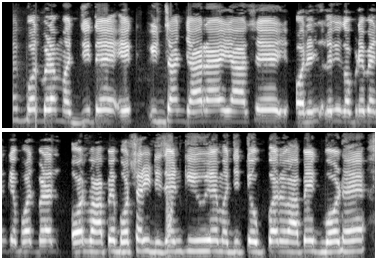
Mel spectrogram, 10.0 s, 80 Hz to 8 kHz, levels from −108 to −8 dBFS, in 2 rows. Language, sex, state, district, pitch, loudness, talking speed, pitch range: Hindi, male, Maharashtra, Nagpur, 245 Hz, -13 LUFS, 215 wpm, 235-255 Hz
